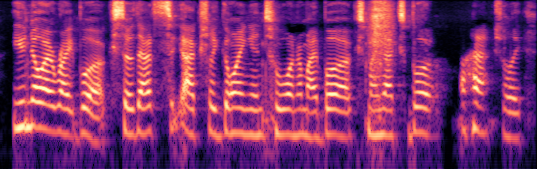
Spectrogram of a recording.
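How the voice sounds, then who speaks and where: Here a woman uses an ordinary speaking voice at medium pitch and a moderate pace. The recording is very clean, with a silent background. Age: 60s. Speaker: panel guest sharing survivor story. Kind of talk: personal testimony in live stream chat.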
